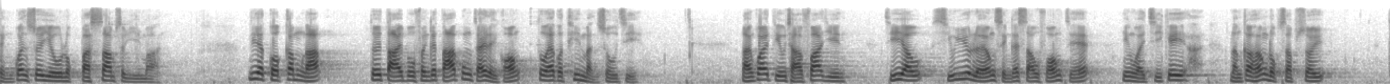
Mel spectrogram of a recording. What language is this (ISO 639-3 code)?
yue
